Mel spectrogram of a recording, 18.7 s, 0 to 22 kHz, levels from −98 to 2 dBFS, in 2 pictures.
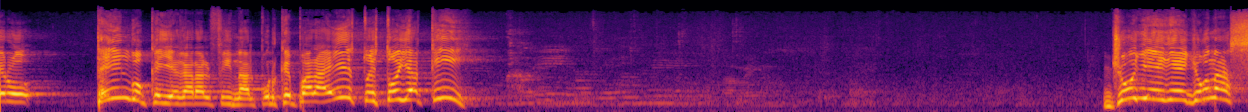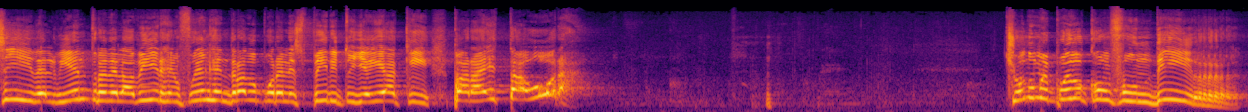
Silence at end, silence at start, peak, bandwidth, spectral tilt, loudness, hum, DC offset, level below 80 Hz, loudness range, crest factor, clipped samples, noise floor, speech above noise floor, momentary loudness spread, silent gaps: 0.05 s; 0 s; 0 dBFS; 17 kHz; -2.5 dB/octave; -14 LUFS; none; under 0.1%; -66 dBFS; 9 LU; 16 dB; under 0.1%; -56 dBFS; 42 dB; 5 LU; none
